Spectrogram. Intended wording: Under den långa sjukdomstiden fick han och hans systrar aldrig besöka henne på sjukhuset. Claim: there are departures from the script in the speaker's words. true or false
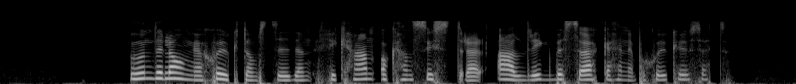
true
